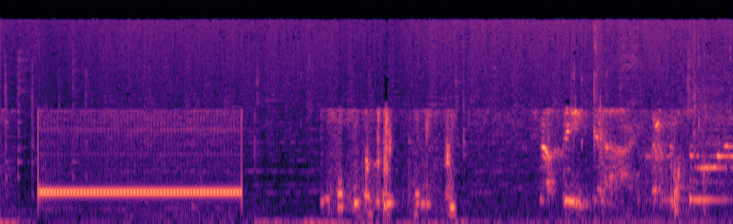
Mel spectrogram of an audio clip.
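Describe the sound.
A steady, flat telephone dial tone hums for about a second and a half, then cuts off as hushed, whispered voices take over.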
